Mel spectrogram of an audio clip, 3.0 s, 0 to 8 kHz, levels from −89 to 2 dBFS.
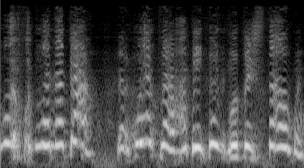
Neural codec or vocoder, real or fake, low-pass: codec, 16 kHz, 0.5 kbps, FreqCodec, larger model; fake; 7.2 kHz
